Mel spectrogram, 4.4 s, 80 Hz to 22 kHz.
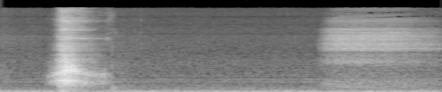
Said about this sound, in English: start exhaling slowly through your mouth to a count of eight. Repeat this process three more times for a total count of four breaths. And that is the 4-7-8 exercise.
